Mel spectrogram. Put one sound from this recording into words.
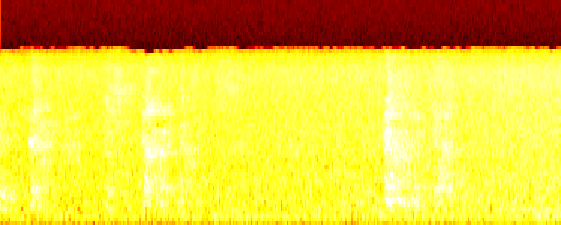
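A man speaks slowly and solemnly into a microphone, with long pauses.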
